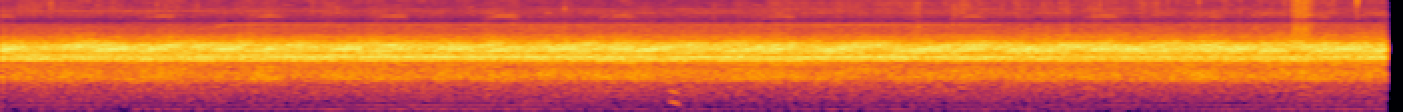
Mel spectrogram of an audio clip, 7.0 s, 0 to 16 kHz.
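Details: Huge numbers of tree frogs calling to mate at a pond in Ocala, Florida, on the evening after the first torrential rainstorm of the season, May 6, 2010; constant high, loud buzzing chorus, ending abruptly.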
